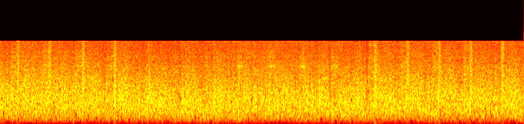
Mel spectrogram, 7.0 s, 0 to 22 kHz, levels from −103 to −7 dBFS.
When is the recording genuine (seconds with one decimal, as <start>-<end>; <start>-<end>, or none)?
0.0-3.4; 4.4-7.0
